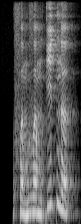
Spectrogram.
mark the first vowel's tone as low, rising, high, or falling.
low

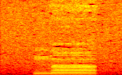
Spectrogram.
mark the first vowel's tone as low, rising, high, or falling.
high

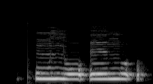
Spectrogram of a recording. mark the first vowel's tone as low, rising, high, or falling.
high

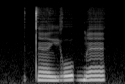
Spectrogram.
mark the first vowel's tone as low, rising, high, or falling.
low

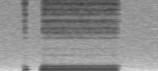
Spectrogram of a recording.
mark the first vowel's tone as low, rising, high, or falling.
low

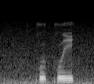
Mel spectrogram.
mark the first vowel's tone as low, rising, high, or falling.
low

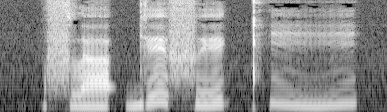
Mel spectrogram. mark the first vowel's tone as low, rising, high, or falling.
low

